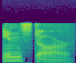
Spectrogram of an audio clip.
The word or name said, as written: instar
